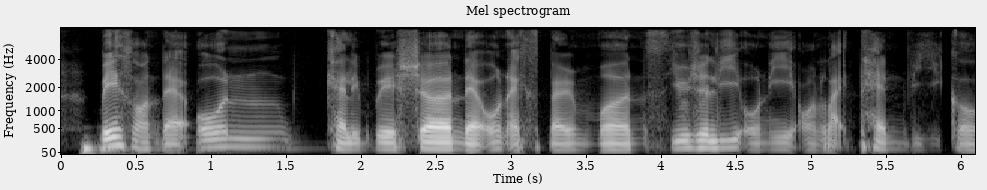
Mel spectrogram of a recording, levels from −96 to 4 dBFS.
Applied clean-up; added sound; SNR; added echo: neural mask model DeepFilterNet 3.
